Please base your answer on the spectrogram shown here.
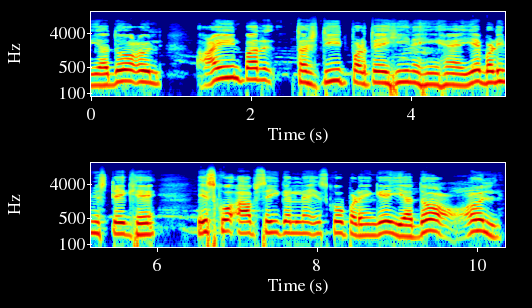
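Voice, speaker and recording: Man, recitation teacher, stern and insistent, slow drawn-out drills, dry close sound. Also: high-pitched, no echo. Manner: stern, corrective, repeats points insistently.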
